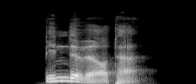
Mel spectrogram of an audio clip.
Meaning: nominative/accusative/genitive plural of Bindewort
- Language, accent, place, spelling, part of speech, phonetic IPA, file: German, Germany, Berlin, Bindewörter, noun, [ˈbɪndəˌvœʁtɐ], De-Bindewörter.ogg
